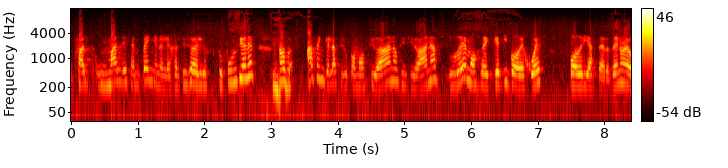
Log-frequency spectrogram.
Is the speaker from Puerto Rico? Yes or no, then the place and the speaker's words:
no; Argentina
